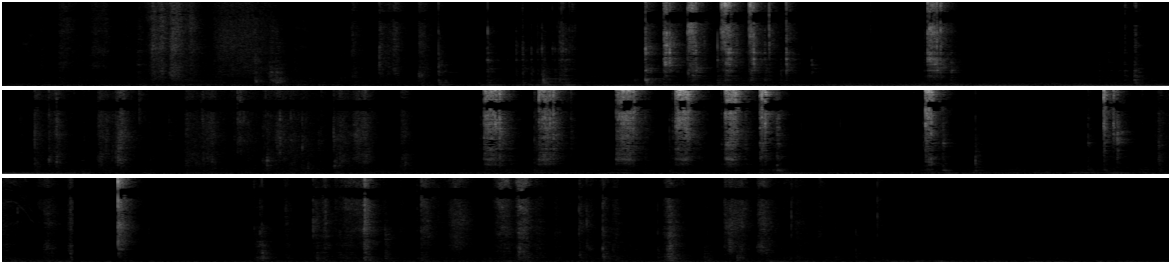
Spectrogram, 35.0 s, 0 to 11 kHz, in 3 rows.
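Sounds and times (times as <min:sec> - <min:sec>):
metal clicks and taps of tools: 0:22.6 - 0:23.1.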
